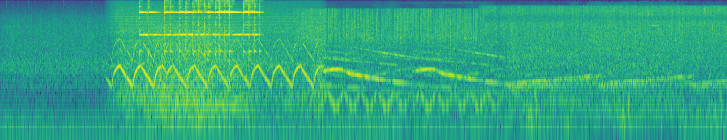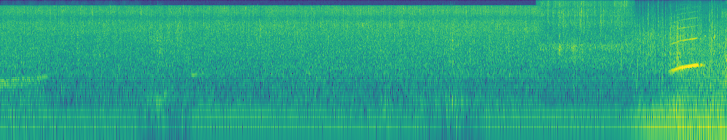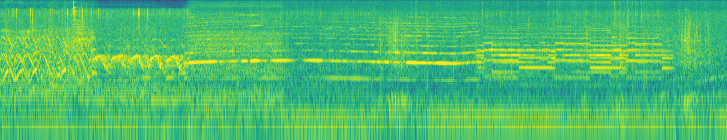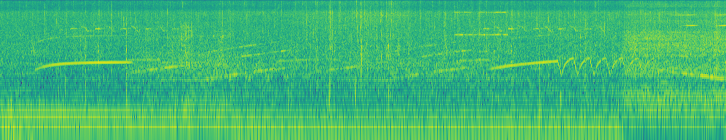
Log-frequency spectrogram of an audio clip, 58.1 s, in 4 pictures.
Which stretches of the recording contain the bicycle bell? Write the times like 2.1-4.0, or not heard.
2.8-5.3, 52.6-53.8.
